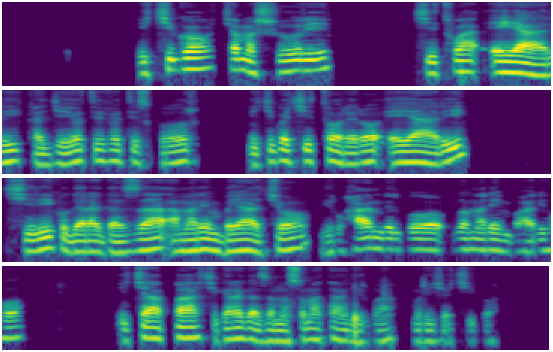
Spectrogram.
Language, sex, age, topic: Kinyarwanda, male, 25-35, education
